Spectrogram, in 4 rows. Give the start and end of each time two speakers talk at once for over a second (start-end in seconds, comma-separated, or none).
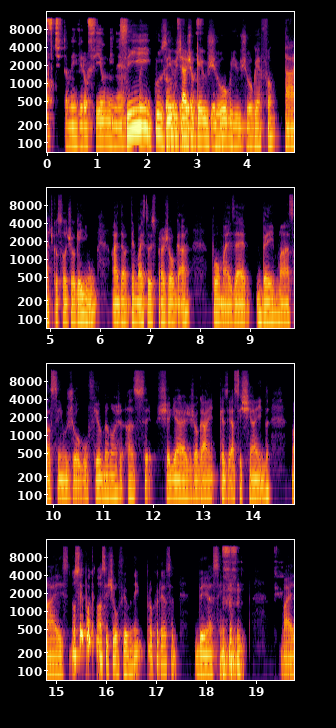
1.4-3.5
